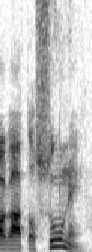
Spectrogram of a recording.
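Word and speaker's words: ἀγαθωσύνη: La Biblia se pronuncia como agatosune, que se pronuncia en griego la palabra bondad.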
